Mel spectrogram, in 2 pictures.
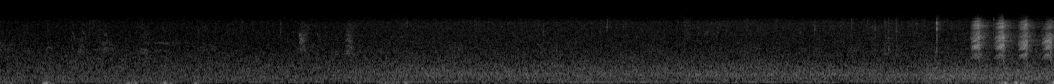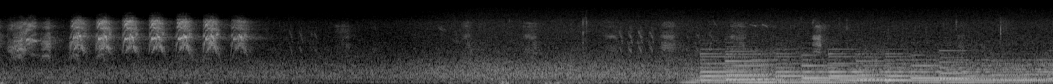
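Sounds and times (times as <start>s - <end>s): music: 17.4s - 21.0s.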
